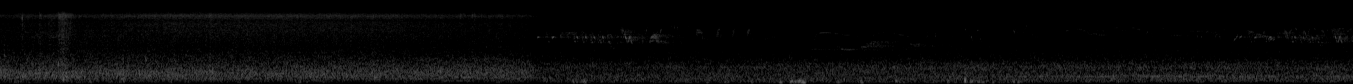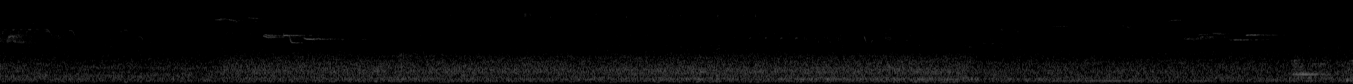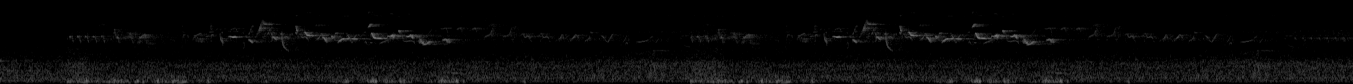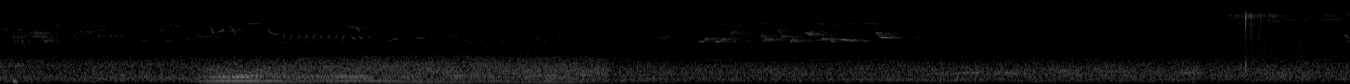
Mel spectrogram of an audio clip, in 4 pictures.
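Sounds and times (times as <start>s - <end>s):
songbirds singing: 5.4s - 18.0s, 18.8s - 50.9s
faint low hum: 42.1s - 54.0s.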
